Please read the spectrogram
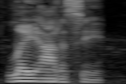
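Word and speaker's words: Laodicea: And this is how it's spelled: L A O D I C E, which to me says Lodice, but that's not how it's pronounced. It's pronounced Lay Odyssey.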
